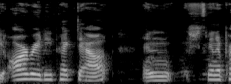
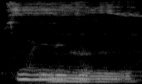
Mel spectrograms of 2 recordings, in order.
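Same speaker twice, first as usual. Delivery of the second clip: pretend snore; 10 dB quieter than usual. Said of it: "That's different. It didn't say yes".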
